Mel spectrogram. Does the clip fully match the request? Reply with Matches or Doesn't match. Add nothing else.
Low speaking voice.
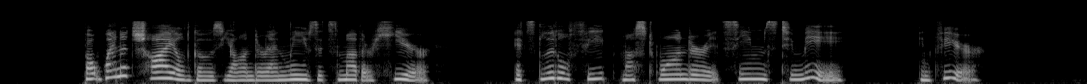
Doesn't match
